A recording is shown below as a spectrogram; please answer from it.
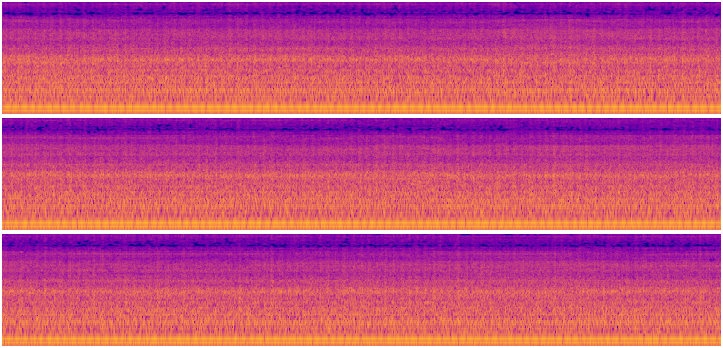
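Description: Diesel engine of a boom crane truck running at a steady, constant speed, powering the crane as it hoists a cut section of tree trunk; a loud, unchanging low hum.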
